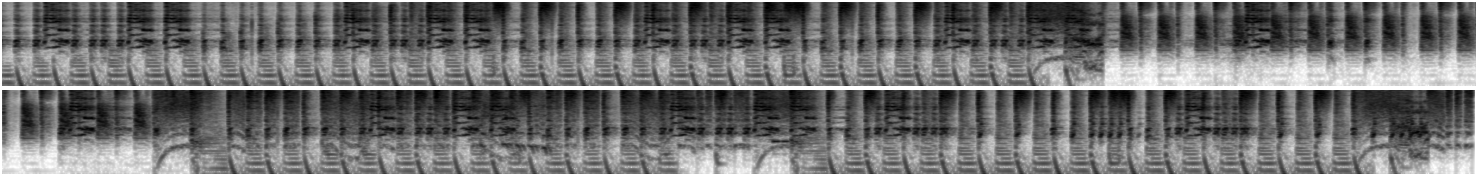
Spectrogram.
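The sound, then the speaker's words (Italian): A loud techno version of a chicken song, built on rhythmic chicken clucks and a rooster crow over a pounding steady beat, with a brief breakdown midway before the thumping groove returns. “ti posso chiedere di mettere subito la canzone, così facciamo un fuori programma, non è in scaletta, la canzone della, della gallina, che, la versione techno se ce l'hai che dà una spinta al programma.”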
